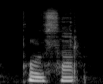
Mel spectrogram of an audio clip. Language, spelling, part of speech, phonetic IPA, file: Polish, pulsar, noun, [ˈpulsar], LL-Q809 (pol)-pulsar.wav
